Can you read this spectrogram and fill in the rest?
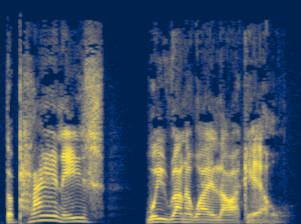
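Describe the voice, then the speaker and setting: A man's voice: medium pitch, expressive, slow pace, creaky, a bit bright, no room sound, full character voice. A man voicing a shifty, cowardly watchman who talks in a casual, uneducated, matter-of-fact way. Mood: wary.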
